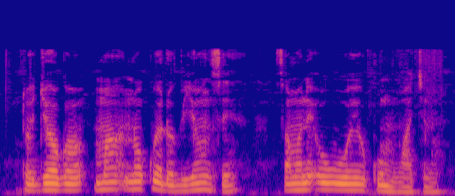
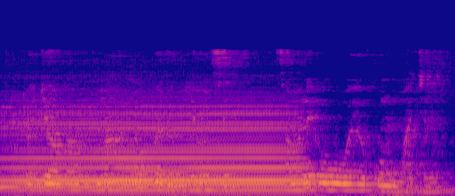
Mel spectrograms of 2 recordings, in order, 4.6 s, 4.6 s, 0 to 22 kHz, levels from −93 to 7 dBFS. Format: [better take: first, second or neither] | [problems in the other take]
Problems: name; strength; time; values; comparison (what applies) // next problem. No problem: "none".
first | background sound (Bowed string instrument); 2 dB above the speech // room echo; dies away in 0.7 s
